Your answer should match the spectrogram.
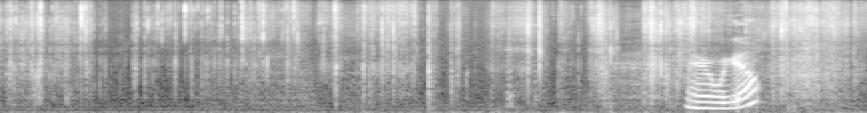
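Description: A glassine bag's bottom is folded up with close, crisp crinkling and crushing paper noises, ending in a louder crackle as a voice speaks briefly.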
